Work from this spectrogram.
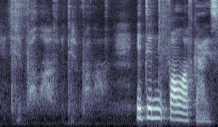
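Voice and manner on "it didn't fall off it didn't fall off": careful, hushed stage whisper. Showing a Hoya's flowers to viewers, whispering. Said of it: "I'm whispering because if I speak louder".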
